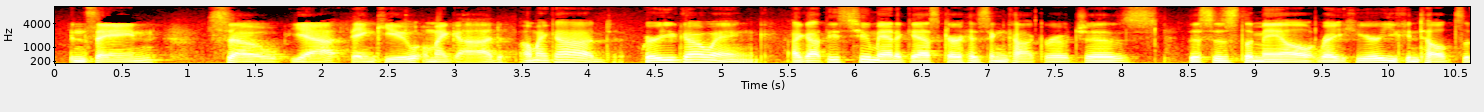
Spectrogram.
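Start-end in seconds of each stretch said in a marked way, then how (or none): none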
